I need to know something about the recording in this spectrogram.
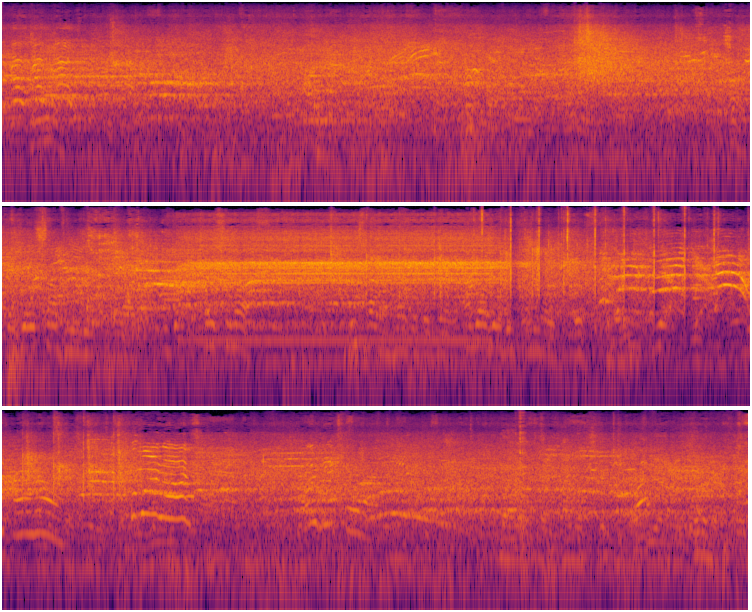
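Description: Young players shout and call out across a large echoing rink.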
